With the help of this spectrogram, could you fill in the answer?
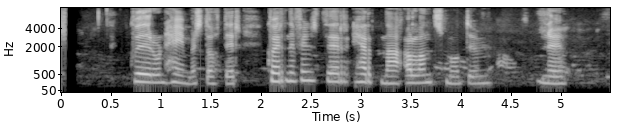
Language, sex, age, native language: Icelandic, female, 15, Icelandic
